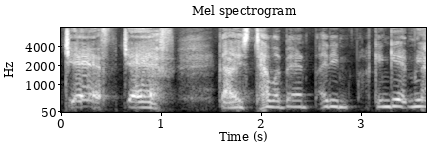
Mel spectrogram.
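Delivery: high, strained mock yell at moderate volume; imitating delirious battlefield yelling without full volume; retold yelling. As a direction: call out to a mate in a high-pitched pretend holler. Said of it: "And I was yelling at him".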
